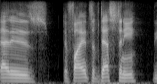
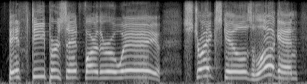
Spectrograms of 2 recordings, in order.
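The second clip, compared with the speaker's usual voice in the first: excited shouting; 9 semitones higher, 5 dB louder, much slower than usual. Real, not acted. Excited calling out to players.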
